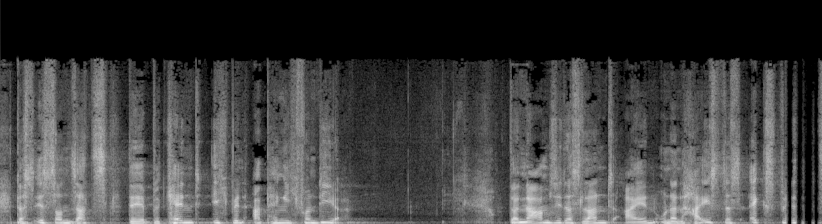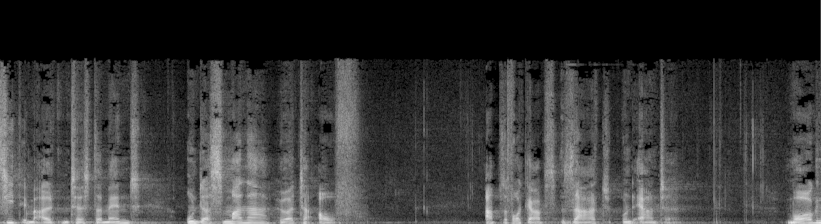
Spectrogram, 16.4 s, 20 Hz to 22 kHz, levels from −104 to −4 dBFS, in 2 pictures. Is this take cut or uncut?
cut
